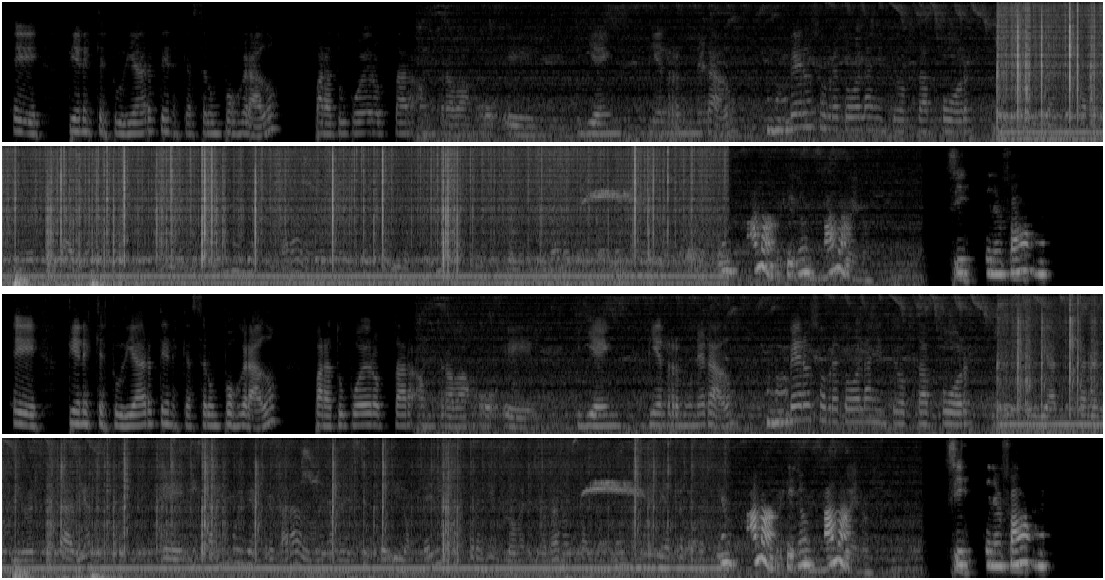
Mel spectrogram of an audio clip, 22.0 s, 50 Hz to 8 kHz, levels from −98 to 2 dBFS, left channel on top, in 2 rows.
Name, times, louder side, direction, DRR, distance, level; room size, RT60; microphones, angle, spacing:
voice 1, 0.1-2.7 3.1-7.3 7.9-9.7 10.0-11.9 12.6-18.3 18.7-19.7 20.4-20.7 21.1-21.2, right 4 dB, 80° right, 0.9 m, -62 dB
sound 1, 4.1-20.2, right 1 dB, 20° right, 0.9 m, -65 dB
sound 2, 9.9-18.3, left 8 dB, 80° left, 0.6 m, -49 dB
voice 2, 18.2-19.5 20.5-21.4, right 4 dB, 50° right, 0.6 m, -49 dB
5.4 x 2.1 x 4.1 m
head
